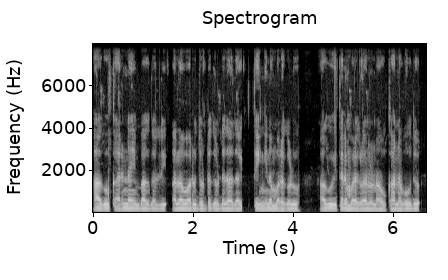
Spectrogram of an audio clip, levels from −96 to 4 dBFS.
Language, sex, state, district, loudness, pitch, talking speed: Kannada, male, Karnataka, Koppal, -18 LUFS, 95 Hz, 115 wpm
